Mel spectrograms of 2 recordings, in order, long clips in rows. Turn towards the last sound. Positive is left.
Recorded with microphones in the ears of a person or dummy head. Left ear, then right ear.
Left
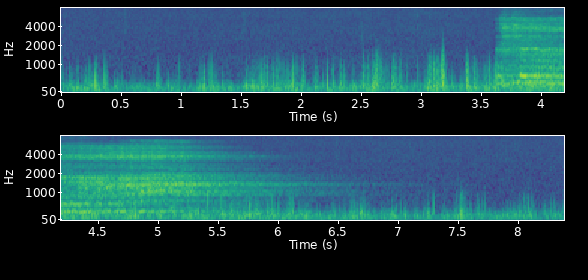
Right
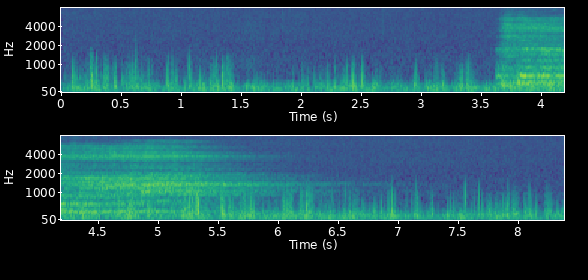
turn(degrees=25)  # may be behind; listen again after turning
